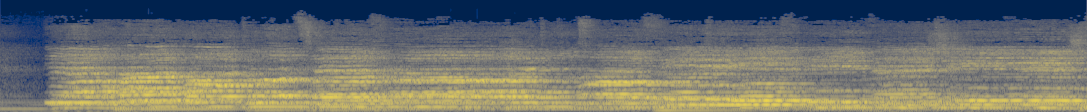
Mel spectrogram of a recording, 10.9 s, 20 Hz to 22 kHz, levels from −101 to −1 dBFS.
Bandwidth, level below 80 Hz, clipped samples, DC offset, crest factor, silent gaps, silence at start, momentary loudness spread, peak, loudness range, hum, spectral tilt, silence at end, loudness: 12 kHz; -54 dBFS; under 0.1%; under 0.1%; 14 dB; none; 0 s; 7 LU; -2 dBFS; 2 LU; none; -6 dB/octave; 0 s; -17 LUFS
